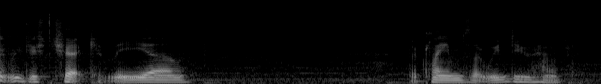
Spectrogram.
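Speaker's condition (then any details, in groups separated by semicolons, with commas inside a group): Cerebral palsy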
